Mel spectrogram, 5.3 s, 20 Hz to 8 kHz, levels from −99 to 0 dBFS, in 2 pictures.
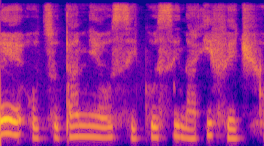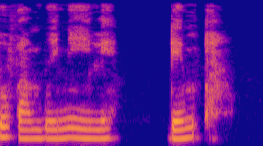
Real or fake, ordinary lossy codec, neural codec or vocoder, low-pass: real; none; none; 7.2 kHz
